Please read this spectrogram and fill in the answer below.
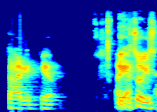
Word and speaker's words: Tiegen: That's the way it's pronounced, Tiegen. Tiegen, yep.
